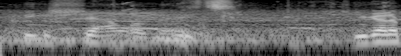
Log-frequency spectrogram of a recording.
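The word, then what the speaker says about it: Chalamet: pronounce it what it's Adrien bro T be sham you got to pronounce it like Adam Sandler did sham I didn't actually watch Jackson Powell another please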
